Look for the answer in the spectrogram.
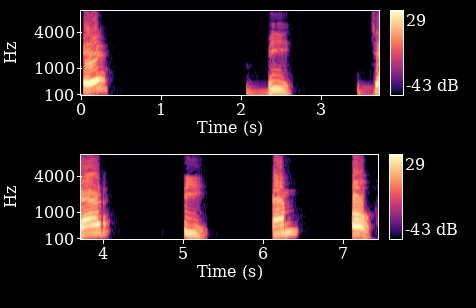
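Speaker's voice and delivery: each letter apart, with long gaps between; letters with pauses. Shown as a demonstration. Teacher spaces out letters for the students. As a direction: space every letter out clearly. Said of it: "मैंने कहा".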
